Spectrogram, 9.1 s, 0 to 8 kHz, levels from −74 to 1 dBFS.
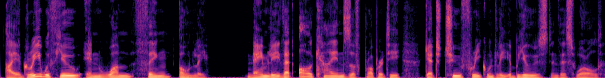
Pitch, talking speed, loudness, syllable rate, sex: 115 Hz, 140 wpm, -17 LUFS, 4.1 syllables/s, male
